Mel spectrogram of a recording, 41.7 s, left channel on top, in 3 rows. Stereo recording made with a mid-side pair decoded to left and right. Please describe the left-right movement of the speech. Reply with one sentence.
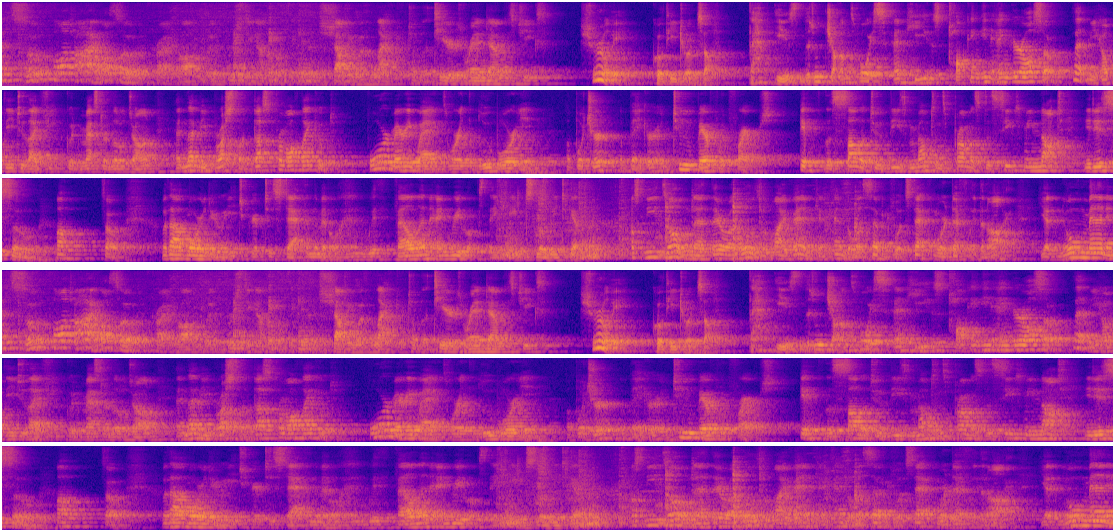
You can hear the speech move to the left.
